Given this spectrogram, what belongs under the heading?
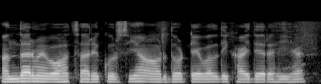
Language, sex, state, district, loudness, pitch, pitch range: Hindi, male, Jharkhand, Garhwa, -17 LUFS, 125 Hz, 125-130 Hz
